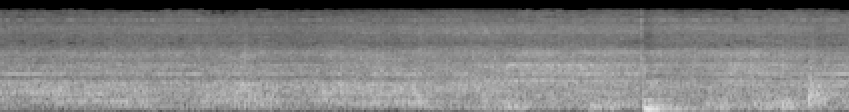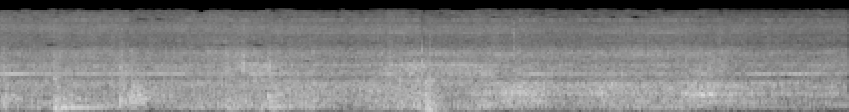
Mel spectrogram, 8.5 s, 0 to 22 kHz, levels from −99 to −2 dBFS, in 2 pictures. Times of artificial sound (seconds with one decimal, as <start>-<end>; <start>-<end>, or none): 1.7-2.6; 3.0-3.6; 7.9-8.5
